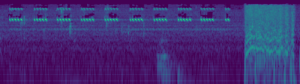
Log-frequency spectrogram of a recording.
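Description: Cricket chirping sound effect, high even chirps about three a second, the comedic 'awkward silence' gag; it stops about three seconds in and a loud burst of hiss-like noise follows.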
